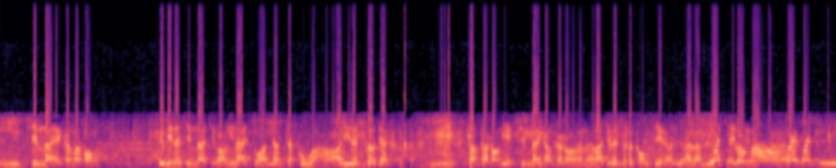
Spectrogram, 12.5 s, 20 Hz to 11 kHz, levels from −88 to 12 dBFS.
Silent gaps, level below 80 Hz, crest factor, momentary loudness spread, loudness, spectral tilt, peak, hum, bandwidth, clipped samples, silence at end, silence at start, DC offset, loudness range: none; -44 dBFS; 10 dB; 8 LU; -10 LUFS; -4.5 dB/octave; 0 dBFS; none; 11 kHz; 2%; 0 s; 0 s; under 0.1%; 1 LU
